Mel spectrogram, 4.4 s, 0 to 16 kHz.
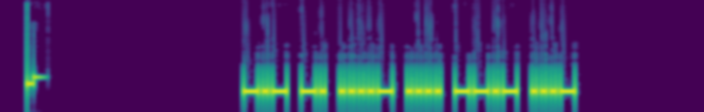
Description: Morse code, heard as a keyed tone, about 40 wpm, 700 Hz. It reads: KN4HQV
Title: USA Call Signs 40wpm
